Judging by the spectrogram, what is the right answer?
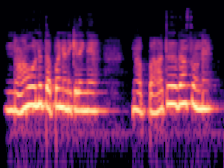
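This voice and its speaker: A woman's voice: high voice, quick pace. A woman voicing a hurt, tearful young wife. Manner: wounded, pleading, quietly bitter. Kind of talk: animated drama voice acting. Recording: dull lo-fi sound.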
